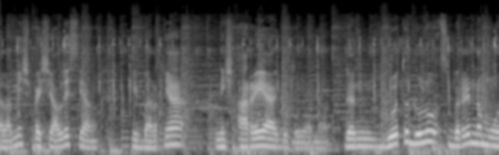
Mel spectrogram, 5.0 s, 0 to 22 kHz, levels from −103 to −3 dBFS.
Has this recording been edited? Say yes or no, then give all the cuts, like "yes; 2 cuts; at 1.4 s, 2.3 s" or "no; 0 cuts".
yes; 1 cut; at 3.2 s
